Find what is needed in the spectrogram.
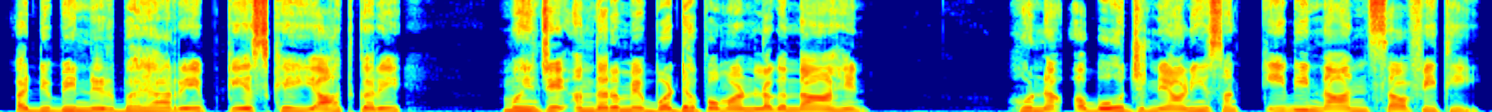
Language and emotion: Sindhi, sad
